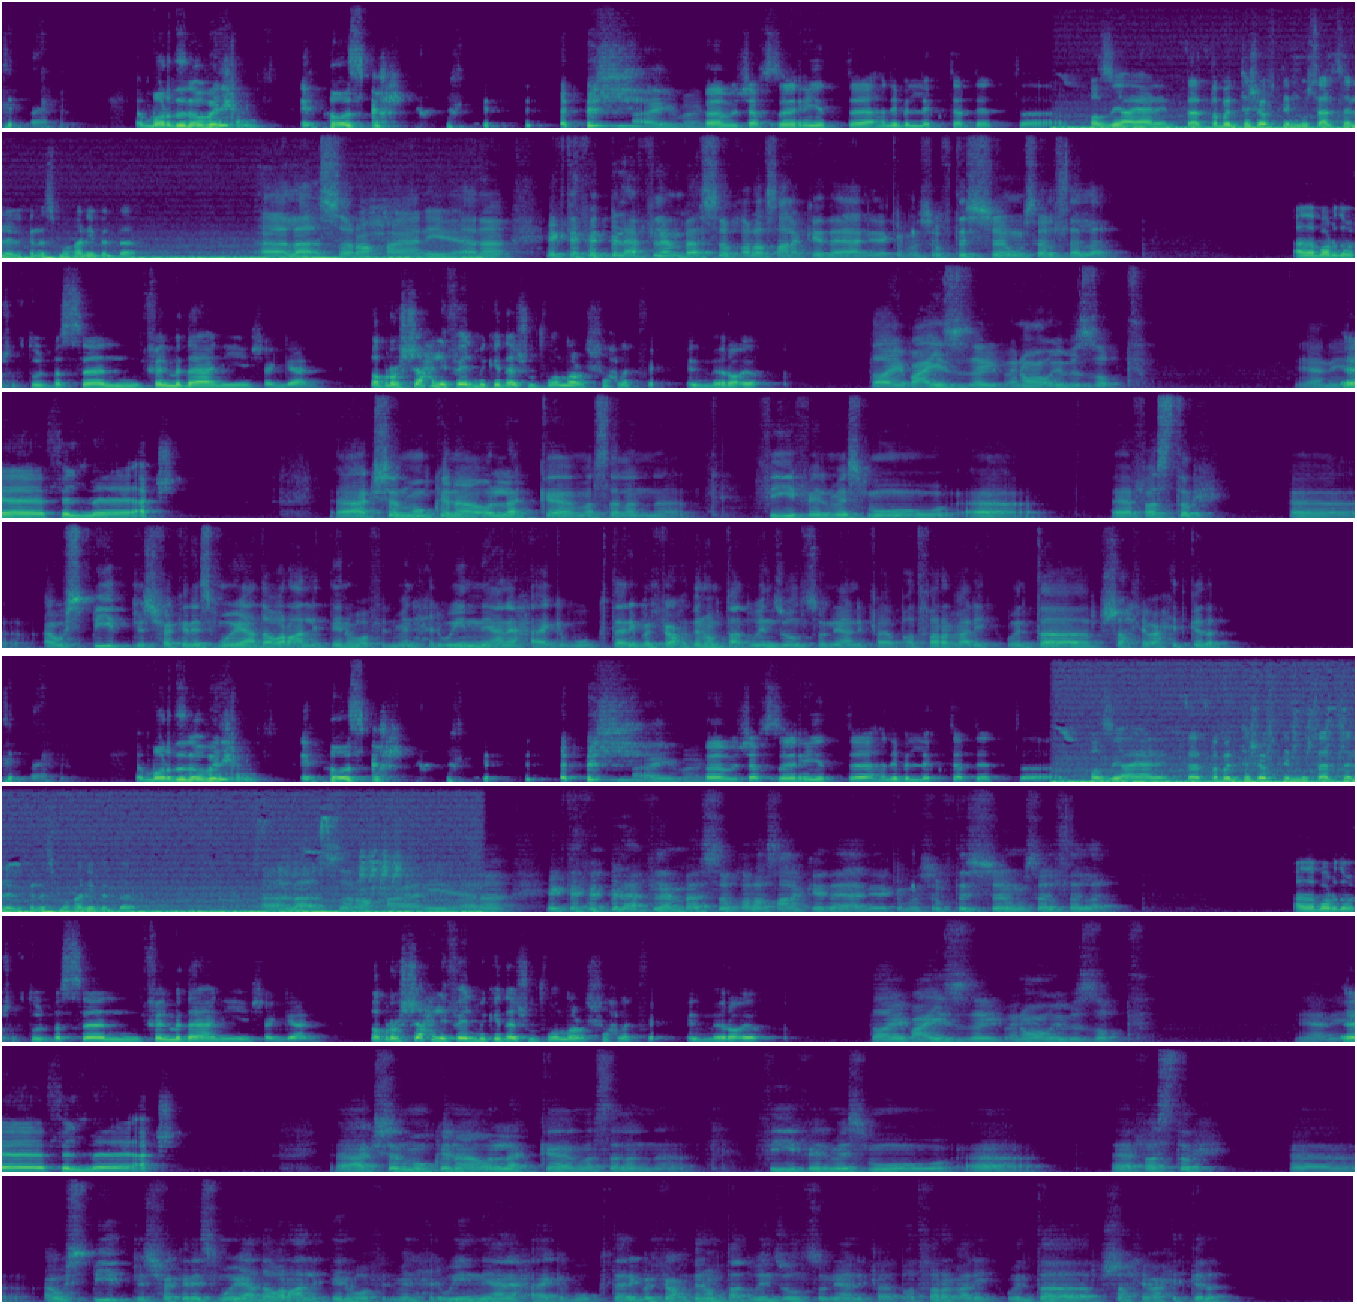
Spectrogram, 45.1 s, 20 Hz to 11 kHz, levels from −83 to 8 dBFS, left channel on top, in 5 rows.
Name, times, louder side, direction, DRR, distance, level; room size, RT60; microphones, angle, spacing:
voice 1, 0.9-1.7 2.0-2.7 3.0-3.1 3.9-9.9 17.6-20.1 20.5-22.2 22.6-23.1 27.0-28.2, equal, 15° left, 0.4 m, -25 dB
voice 2, 4.2-4.7 10.7-16.4 23.8-25.7 26.7-27.0 28.9-31.6 32.1-33.8 34.5-35.2 35.6-44.2, left 3 dB, 75° left, 2.2 m, -34 dB
sound 1, 7.0-12.2, right 2 dB, 85° right, 0.6 m, -21 dB
12.5 x 5.4 x 5.8 m
head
